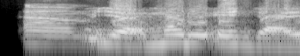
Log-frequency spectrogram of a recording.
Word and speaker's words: Modou Njie: For those of you listening, Modou Njie, is that the correct pronunciation? Modou Njie, yes.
